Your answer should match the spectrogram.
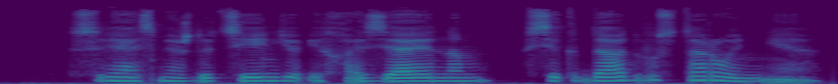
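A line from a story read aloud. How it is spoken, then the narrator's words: Quiet explanation, teacher. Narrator (Russian): тихо пояснил учитель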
